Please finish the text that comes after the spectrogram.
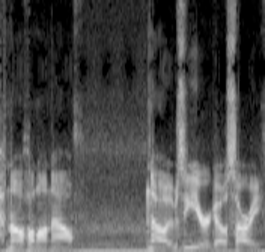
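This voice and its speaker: A man's voice: mid-range voice, fairly even intonation, measured pace, sharp tone, slight background noise, low-quality recording. A man streaming a video game, chatting to viewers in a casual, rambling way and answering their questions with lots of fillers. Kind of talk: casual let's play commentary.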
